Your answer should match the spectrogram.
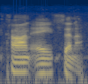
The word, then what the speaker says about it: Kan-E-Senna: but right now we are here talking to con a senha and I know as e but M is pronounced a so it's con come and you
